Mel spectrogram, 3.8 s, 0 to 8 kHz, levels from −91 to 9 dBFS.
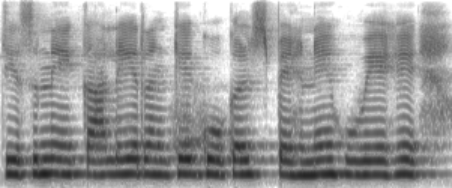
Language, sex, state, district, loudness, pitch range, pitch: Hindi, female, Gujarat, Valsad, -13 LUFS, 220-230 Hz, 230 Hz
